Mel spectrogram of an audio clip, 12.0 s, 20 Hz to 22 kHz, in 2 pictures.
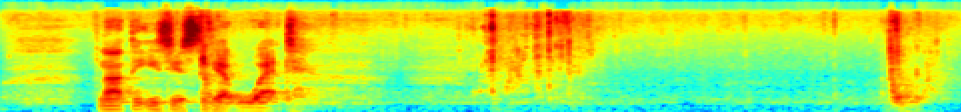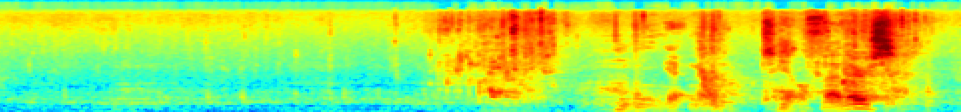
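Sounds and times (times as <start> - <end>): water splash: 2.9 - 3.8, 5.5 - 6.0, 8.7 - 9.6.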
